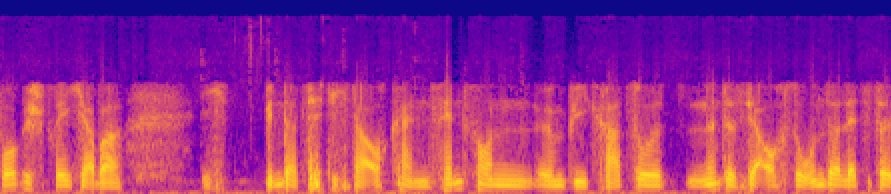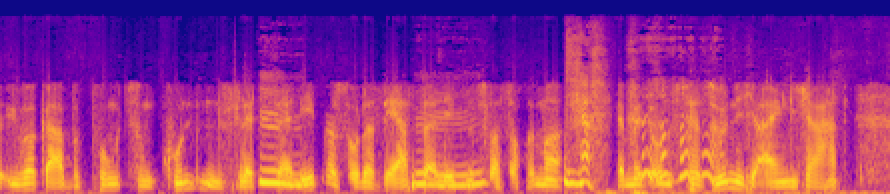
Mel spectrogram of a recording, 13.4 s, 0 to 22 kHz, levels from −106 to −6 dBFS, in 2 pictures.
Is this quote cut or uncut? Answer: uncut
